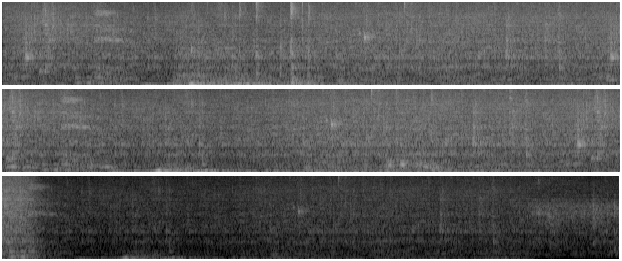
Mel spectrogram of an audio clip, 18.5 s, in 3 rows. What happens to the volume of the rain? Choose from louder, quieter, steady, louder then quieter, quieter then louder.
quieter.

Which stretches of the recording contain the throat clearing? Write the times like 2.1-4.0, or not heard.
6.0-7.5, 10.0-10.7.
